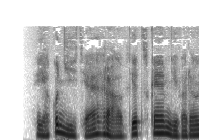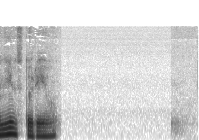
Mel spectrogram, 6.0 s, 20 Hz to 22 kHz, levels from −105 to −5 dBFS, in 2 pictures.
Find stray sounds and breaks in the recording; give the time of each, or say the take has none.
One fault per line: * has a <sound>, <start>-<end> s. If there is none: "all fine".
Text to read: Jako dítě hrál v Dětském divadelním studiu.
all fine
